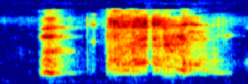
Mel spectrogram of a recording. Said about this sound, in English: Bless you, I think.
